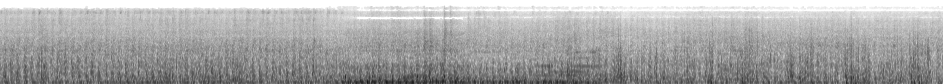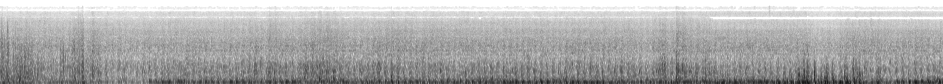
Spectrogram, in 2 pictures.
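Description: Moving passenger train: a steady low rumble with rapid clatter of wheels over the track, getting louder about five seconds in.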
